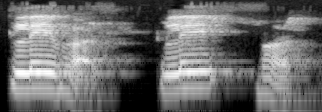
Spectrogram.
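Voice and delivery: ক্লেভার said slowly as two separate beats, ক্লে and ভার; slow it down so the two syllables of ক্লেভার stand apart; split into syllables. Shown as a demonstration. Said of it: "দেখো দুই ভাগে ভাগ আছে".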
